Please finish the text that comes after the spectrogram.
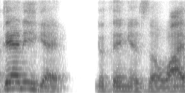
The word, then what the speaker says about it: Ige: Is that how you pronounce his last name? Ige. Yeah. Ige.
